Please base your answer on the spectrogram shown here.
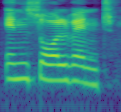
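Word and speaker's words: insolvent: ई एन T went फिर से देखिए आई एन इन एस ओ को सो और एल जुड़ गया तो सोल इनसॉल और वी ई एन T went. तो क्या बन गई हमारी पूरी स्पेलिंग? इंसॉल्वेंट। इंसॉल्वेंट। इंसॉल्वेंट का मतलब होता है दिवालिया।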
